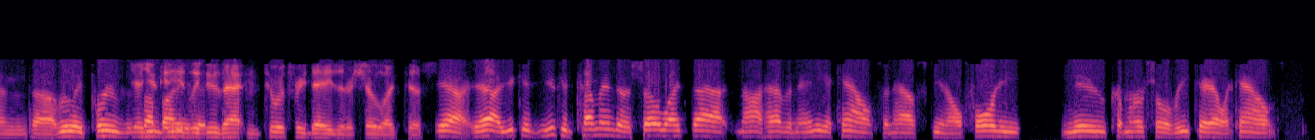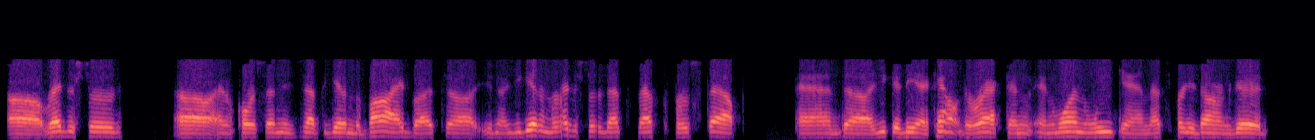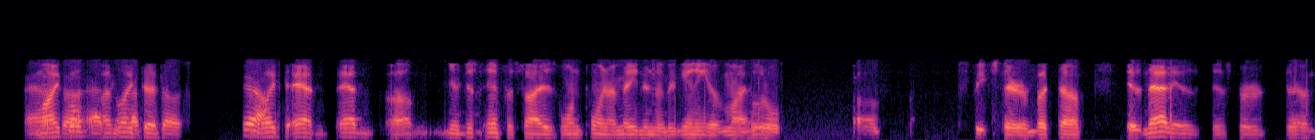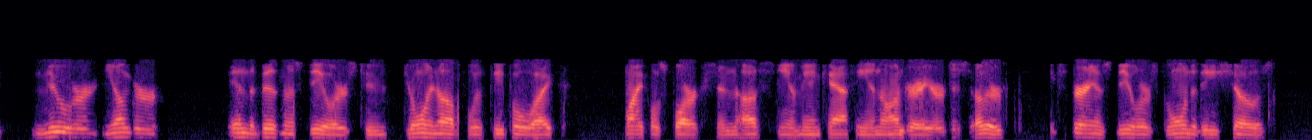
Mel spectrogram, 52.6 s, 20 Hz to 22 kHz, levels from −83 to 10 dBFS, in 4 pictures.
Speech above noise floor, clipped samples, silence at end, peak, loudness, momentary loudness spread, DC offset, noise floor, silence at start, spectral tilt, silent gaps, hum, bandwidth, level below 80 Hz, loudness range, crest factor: 51 dB; under 0.1%; 0.5 s; 0 dBFS; -20 LUFS; 10 LU; under 0.1%; -70 dBFS; 0 s; -9.5 dB/octave; 14.72-14.76 s, 25.91-25.97 s, 26.08-26.14 s; none; 4 kHz; -58 dBFS; 4 LU; 20 dB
